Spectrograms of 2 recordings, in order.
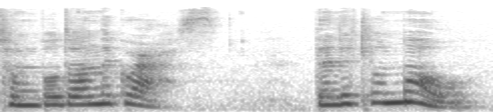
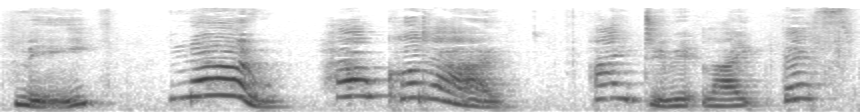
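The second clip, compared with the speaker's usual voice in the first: high, louder indignant denial; pig's voice; 5 semitones higher, 3 dB louder than usual. Acted. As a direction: squeal the protest like an offended pig. Pig answers the mole.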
